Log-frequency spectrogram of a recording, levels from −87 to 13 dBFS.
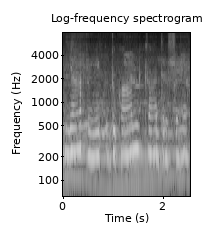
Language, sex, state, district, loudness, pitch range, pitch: Hindi, female, Uttar Pradesh, Lucknow, -17 LUFS, 210-225 Hz, 215 Hz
